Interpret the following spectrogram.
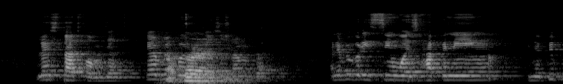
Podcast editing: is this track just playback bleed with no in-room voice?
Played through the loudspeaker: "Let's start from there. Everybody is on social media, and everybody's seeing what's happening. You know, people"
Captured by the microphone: No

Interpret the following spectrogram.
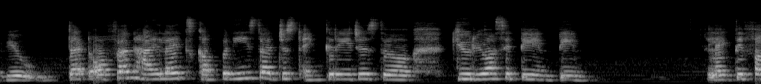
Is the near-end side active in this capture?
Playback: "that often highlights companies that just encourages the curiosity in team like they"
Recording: No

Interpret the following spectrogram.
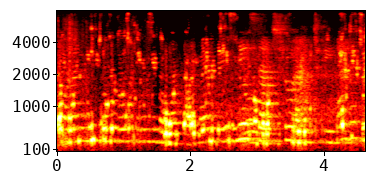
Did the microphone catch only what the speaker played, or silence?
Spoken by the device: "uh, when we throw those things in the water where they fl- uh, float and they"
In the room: No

